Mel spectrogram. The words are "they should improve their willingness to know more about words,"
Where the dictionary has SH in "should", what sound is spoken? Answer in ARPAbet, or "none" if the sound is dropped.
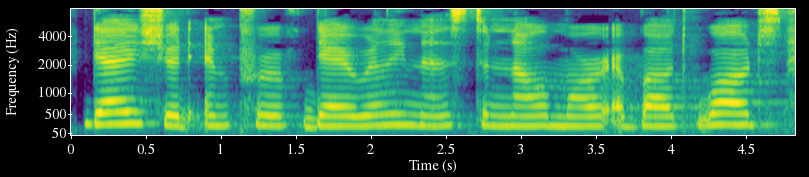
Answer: SH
